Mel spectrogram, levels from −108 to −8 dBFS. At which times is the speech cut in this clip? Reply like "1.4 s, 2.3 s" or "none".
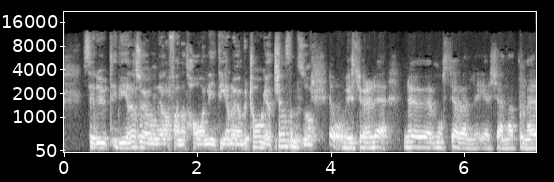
3.2 s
